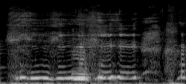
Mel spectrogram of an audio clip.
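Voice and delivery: high, loud mock giggle; drawn-out high tittering; imitated giggling. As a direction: imitate someone laughing behind a door. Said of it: "through the doors being like".

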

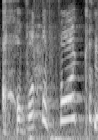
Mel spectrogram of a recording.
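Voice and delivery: very high-pitched, incredulous outburst; mock-shocked squeak of disbelief; retold shock. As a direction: replay your baffled reaction, voice leaping up. Acting out shocked reaction to dad.

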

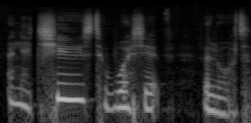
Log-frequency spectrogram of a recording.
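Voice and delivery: slow, low and very soft; quiet, weighty wonder; hushed awe. Real, not acted. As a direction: let it sink away reverently. Solemn close of imagined suffering.

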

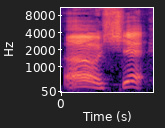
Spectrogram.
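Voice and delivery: usual speaking voice

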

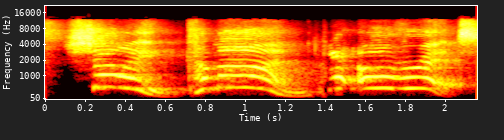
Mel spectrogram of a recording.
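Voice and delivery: a high, firm self-scolding pep talk. Retold or imitated. Giving herself a pep talk.

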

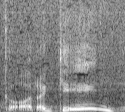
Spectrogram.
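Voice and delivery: a sudden high groan of here we go again; exasperated disbelief. Retold or imitated. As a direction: flung up to God in disbelief. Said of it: "And I'm like".

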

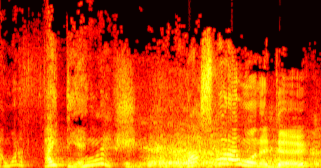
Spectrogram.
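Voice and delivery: put-on earnest boy answer. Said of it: "And I was like".

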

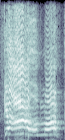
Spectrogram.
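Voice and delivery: high, loud, hammed-up bellow; mock soap landlady shout. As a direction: roar like a soap pub landlady. EastEnders landlady parody.

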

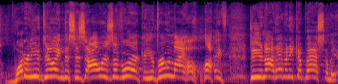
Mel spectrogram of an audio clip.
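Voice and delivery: high, loud, hammed-up outburst; exasperated mother. Exhausted mom at her child in the wrecked kitchen, exasperated. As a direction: scold at the top of your pitch like a worn-out parent. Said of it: "her first instinct was".

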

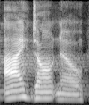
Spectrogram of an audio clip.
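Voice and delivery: very slow, every word pressed out; slow sworn denial. Retold or imitated. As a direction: drag out the oath. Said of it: "And Peter swore".

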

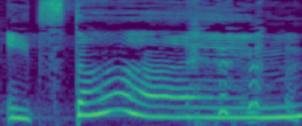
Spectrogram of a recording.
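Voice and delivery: hammed-up Dracula announcing it; a hint of a campy vampire summons. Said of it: "um, vampire".

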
